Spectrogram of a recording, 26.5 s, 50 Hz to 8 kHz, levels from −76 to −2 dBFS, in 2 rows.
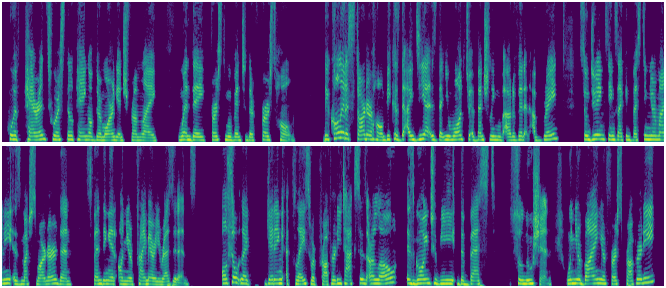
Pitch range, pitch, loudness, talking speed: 190-225 Hz, 205 Hz, -15 LUFS, 185 wpm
